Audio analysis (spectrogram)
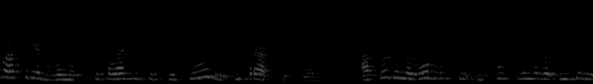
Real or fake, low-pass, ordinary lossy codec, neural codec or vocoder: real; 3.6 kHz; MP3, 16 kbps; none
